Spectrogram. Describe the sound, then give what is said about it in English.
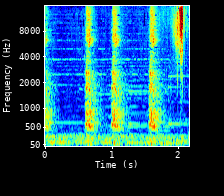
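A few short, faint barks from a female dog, spaced irregularly over a low, steady background hum. “You wanted a dog so badly that you made your stuffed dog real”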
